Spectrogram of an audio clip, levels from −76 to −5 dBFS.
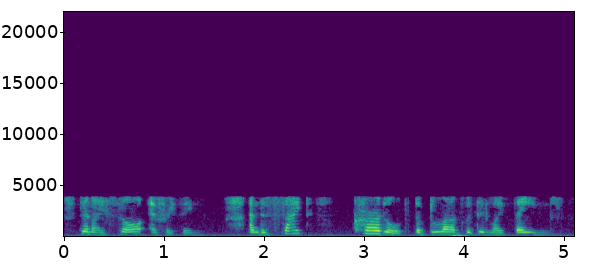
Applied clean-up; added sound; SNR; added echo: none; none; none; none.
